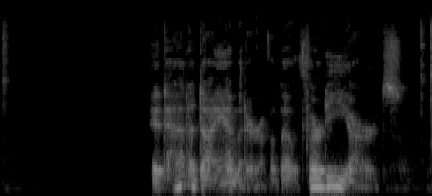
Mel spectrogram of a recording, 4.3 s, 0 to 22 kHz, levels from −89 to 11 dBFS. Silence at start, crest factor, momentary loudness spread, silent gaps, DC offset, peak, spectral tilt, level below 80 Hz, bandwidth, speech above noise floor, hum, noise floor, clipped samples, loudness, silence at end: 0.05 s; 22 dB; 11 LU; 0.77-0.83 s, 0.91-0.95 s, 1.19-1.33 s; under 0.1%; -26 dBFS; -5 dB/octave; -80 dBFS; 15.5 kHz; over 45 dB; none; under -90 dBFS; under 0.1%; -46 LUFS; 0.1 s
